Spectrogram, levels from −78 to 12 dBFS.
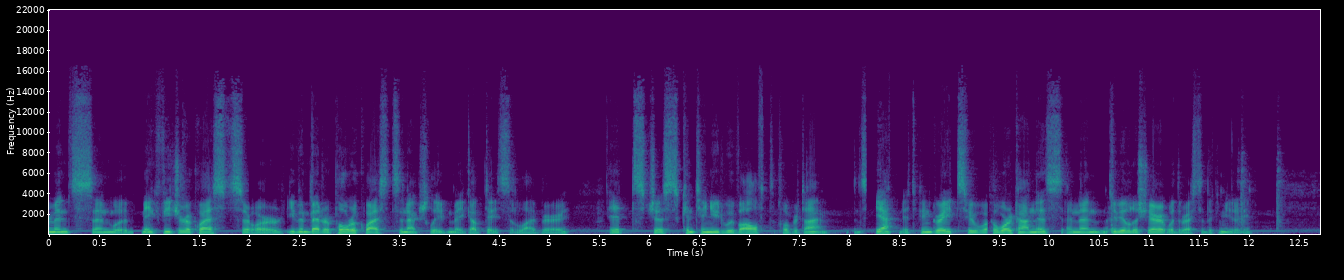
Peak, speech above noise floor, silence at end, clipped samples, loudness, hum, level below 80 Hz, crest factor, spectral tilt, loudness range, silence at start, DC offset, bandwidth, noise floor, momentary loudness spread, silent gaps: -2 dBFS; 25 dB; 0.35 s; under 0.1%; -20 LUFS; none; -54 dBFS; 18 dB; -5.5 dB/octave; 3 LU; 0 s; under 0.1%; 14.5 kHz; -45 dBFS; 9 LU; none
